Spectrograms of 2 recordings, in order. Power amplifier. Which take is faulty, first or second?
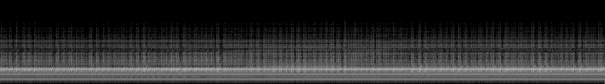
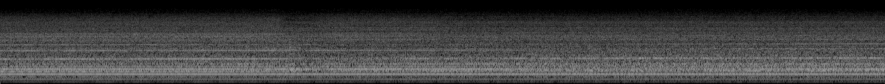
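first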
